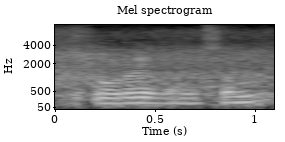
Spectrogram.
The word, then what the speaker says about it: सूर्यवंशम: सूर्यवंशम pronounced bye सूर्यवंशम translate solar dynasty 1999 Indian Hindi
